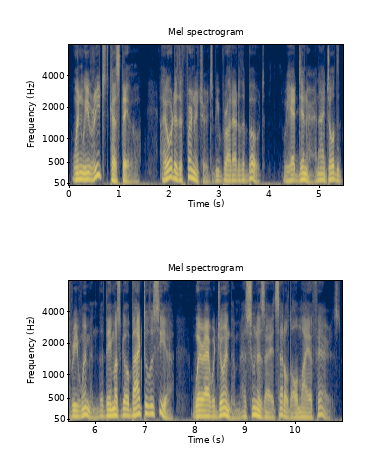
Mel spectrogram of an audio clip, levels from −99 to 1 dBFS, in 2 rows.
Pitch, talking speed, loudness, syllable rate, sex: 115 Hz, 245 wpm, -19 LUFS, 6.1 syllables/s, male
